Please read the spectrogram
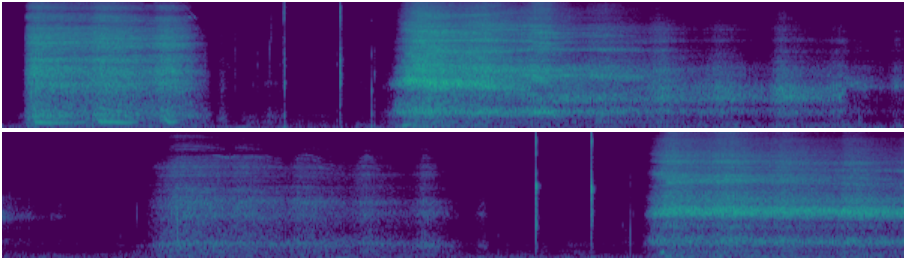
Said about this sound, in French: faire une petite pause et laisser tout l'air au maximum sortir de notre ventre en appuyant bien sur le ventre et en laissant le ventre se regonfler à l'inspiration. Faites-le trois fois et relâchez tout.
